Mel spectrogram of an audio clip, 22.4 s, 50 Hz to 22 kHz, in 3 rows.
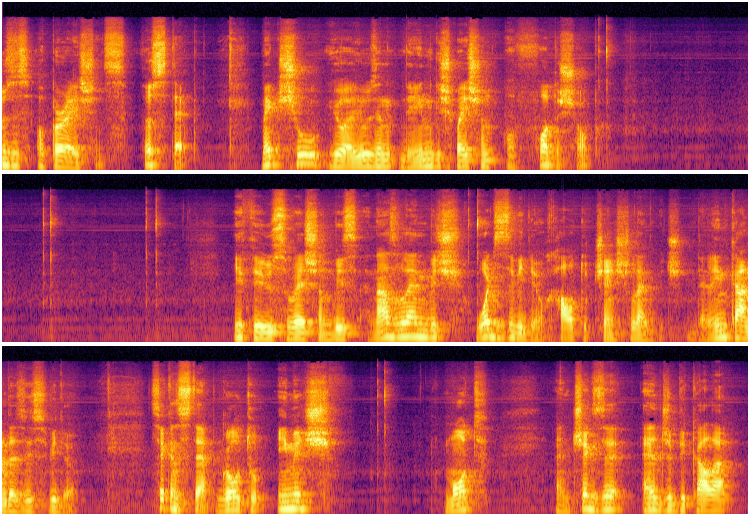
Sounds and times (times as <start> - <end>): Speech: 0.0 - 2.0, 2.6 - 6.0, 9.8 - 15.7, 16.4 - 18.4, 19.3 - 19.8, 20.4 - 22.3.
